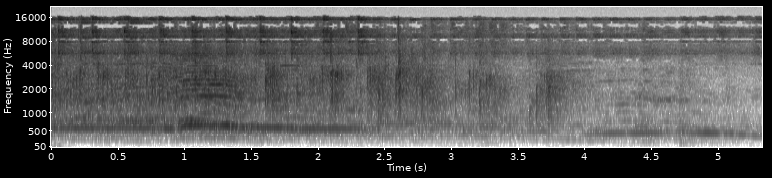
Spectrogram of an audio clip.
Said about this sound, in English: Oh, I don't think all of that clapping and shouting is important. It's important.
